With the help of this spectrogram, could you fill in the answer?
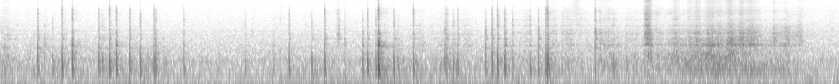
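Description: Both hands scratch the wood of a large, solid maple butcher-block tabletop with their nails. Quick, dry clicks and ticks are scattered across the clip, then give way near the end to a steadier, rasping scratch with a faint hum. The sound is quiet and close, with a low, woody body and very little brightness.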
